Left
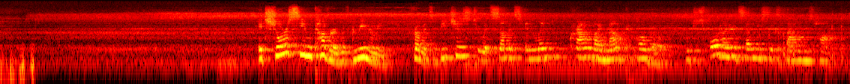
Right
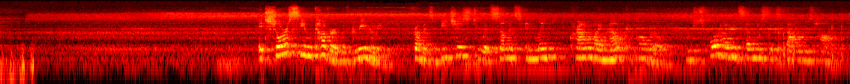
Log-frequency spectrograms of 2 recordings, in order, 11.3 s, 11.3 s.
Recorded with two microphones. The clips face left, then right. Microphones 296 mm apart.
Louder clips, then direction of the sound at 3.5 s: Left 1 dB; 35° left (ahead or behind).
